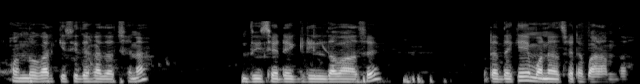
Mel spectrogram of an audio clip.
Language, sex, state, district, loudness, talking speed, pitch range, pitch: Bengali, male, West Bengal, Jalpaiguri, -18 LUFS, 160 wpm, 125-145 Hz, 135 Hz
